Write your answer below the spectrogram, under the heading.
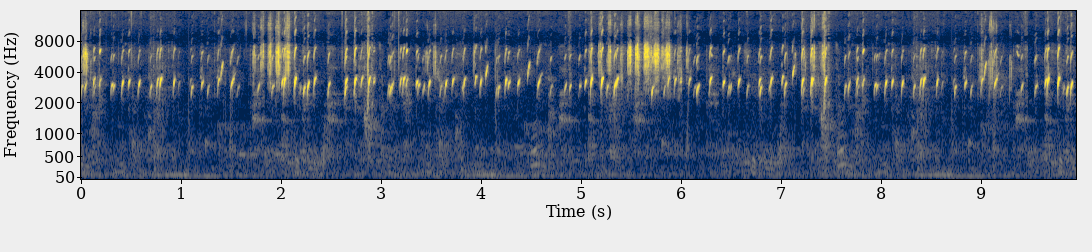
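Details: Goldfinch song used to stimulate other goldfinches to sing: bursts of bright twittering trills and chirps, high and rapid, coming in waves with short quieter gaps, several birds overlapping.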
